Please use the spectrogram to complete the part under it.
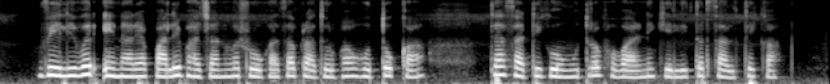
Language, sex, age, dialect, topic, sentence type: Marathi, female, 18-24, Northern Konkan, agriculture, question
